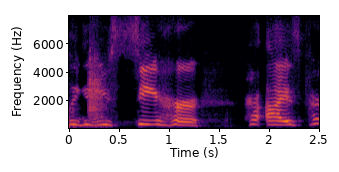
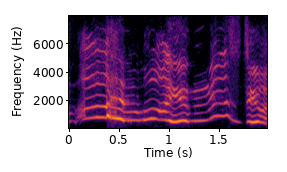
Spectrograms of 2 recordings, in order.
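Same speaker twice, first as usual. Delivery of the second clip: high, effusive hello; gushing greeting; 11 semitones higher, 4 dB louder, slower than usual. Acted. Grendel picking up her parents for a hug, gushing. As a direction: gush as if reunited at last. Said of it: "She goes".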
